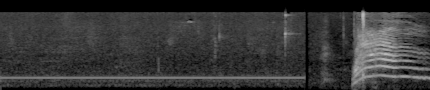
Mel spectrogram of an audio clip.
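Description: A steady single pure tone holds for almost four seconds and then stops abruptly. About a second later a grey-and-white domestic cat lets out a loud yowl that rises and then falls in pitch with a wavering quaver.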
